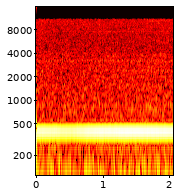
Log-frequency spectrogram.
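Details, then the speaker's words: 1930s Philco 112-B superheterodyne AM radio after electronic restoration, first IF primary being aligned by ear: a pure steady mid-pitched tone over a quiet hum. Still right on; the stage is aligned, clean test tone. "okay that one was right on still"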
